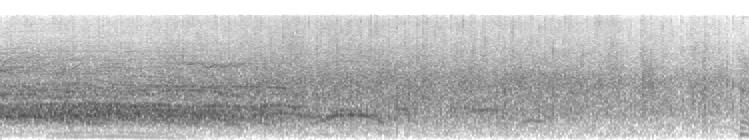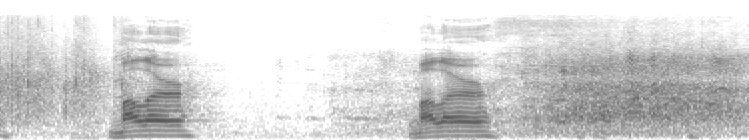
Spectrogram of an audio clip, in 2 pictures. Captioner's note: cheers and applause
